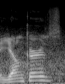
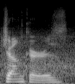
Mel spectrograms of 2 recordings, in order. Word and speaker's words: Junkers: Plane shown here is a youngers u87 German Stuka dive bomber but us living in America wanted to pronounce it a junkers ju87 This Plane had gizmos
